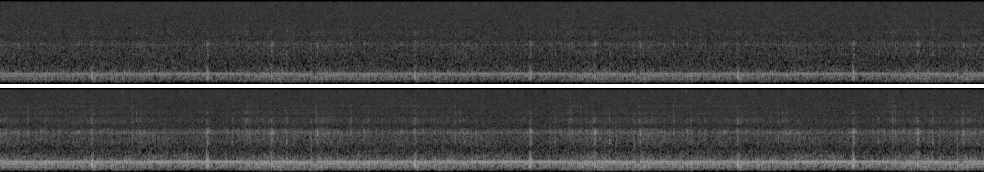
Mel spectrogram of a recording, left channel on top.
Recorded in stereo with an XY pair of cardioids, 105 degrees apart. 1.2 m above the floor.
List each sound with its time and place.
0.0 s a machine running: 50° right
